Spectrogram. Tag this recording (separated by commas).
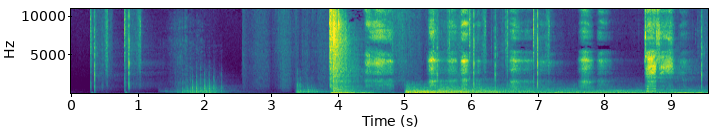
Speech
